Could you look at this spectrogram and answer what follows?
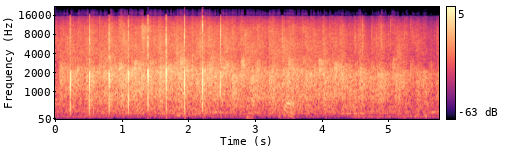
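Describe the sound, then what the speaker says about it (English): A crowd at an alumni weekend slam event applauds steadily, a broad wash of clapping with a few sharp, regular claps standing out near the start, and a voice briefly speaks over it. "I think we should give them all a round of applause."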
